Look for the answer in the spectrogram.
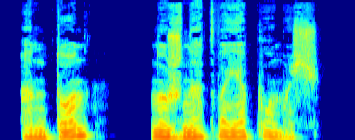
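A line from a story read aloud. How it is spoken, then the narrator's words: Low voice. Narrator (Russian): вполголоса произнесла Татьяна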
